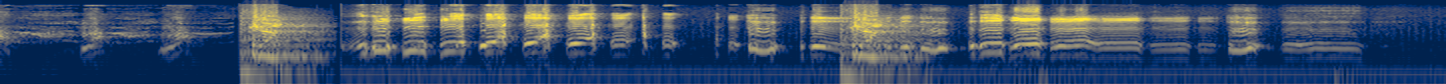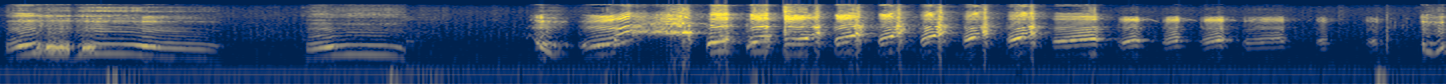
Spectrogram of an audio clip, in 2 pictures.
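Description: Repeated bursts of high, giggling baby-like laughter, an added laugh sound effect, starting about a second in, with a short lull just past the middle.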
